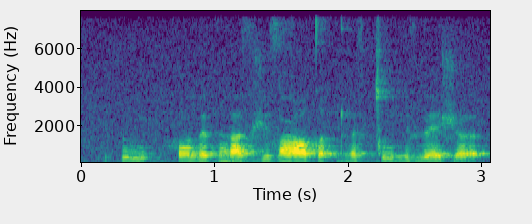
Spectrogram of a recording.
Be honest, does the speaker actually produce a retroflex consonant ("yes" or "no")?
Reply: yes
